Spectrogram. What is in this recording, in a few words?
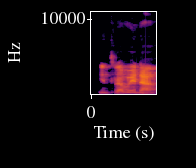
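"intravena", Malay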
